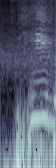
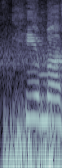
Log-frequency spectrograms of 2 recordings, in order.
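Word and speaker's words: Kemah: Keem is pronounced Kima Silverand.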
